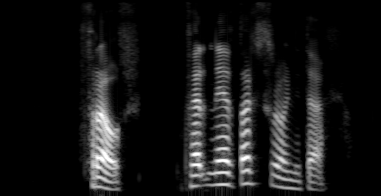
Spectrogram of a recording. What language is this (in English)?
Icelandic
